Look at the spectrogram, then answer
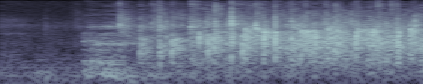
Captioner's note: applause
